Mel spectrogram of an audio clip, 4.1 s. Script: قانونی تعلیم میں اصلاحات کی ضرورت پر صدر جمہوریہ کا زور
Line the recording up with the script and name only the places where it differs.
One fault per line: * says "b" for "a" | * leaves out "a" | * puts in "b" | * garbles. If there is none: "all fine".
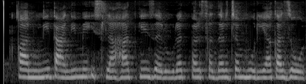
all fine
